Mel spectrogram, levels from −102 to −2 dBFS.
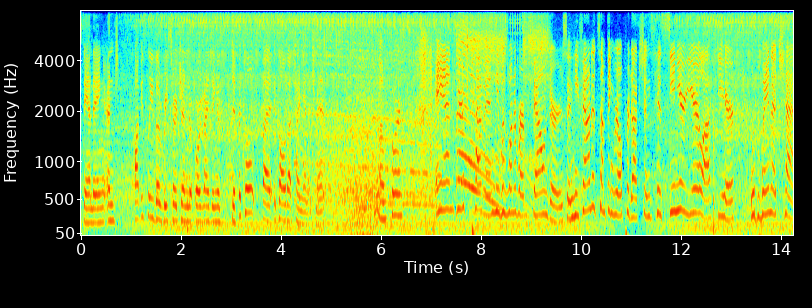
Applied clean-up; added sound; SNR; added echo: none; Bicycle; 7 dB; none.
